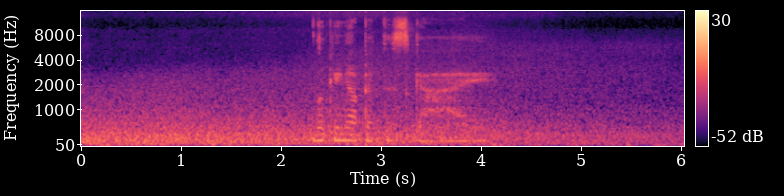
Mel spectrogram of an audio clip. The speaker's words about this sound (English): If your eyes are closed as you listen to the waves, and imagining you are right there too on this cool, damp, crisp, and fresh beach.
